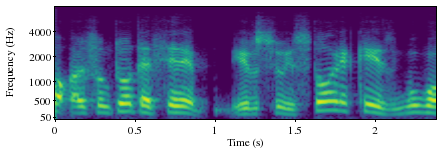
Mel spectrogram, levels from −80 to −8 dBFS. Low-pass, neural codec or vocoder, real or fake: 7.2 kHz; codec, 16 kHz, 0.8 kbps, ZipCodec; fake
